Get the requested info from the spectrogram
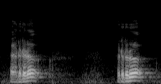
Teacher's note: जीभ लुंठित यानी गोल भी होती है, प्रकंपित यानी कंप कंपाती है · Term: लुंठित या प्रकंपित वर्ण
